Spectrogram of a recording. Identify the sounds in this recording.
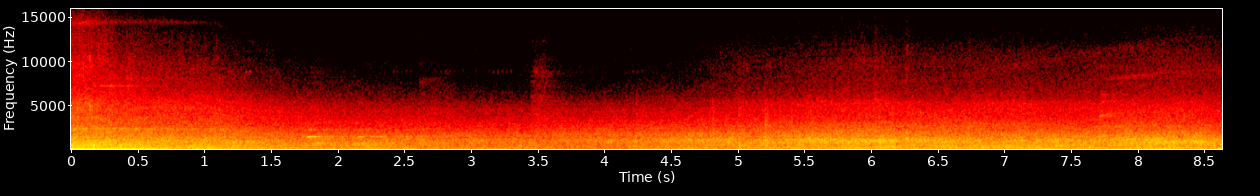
bus, car, bus wheels rolling, bus engine accelerating, bus compressor, car wheels rolling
